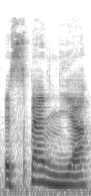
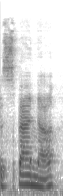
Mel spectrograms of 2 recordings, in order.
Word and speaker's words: España: 10 yeah españa and notice how the end here has he has the accent it's Espania no spanner Espania Espania SI no NOS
